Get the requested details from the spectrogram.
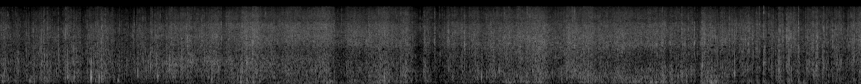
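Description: A thin, clear, empty plastic produce bag with green print, soft and hollow, is crumpled and crinkled throughout by two red-gloved hands. The result is a steady, dense crackle of bright, high rustling with almost no low end, holding an even level from start to finish.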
